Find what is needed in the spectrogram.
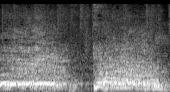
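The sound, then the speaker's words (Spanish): A deep, loud roar like a big cat's, in two long rumbling surges split by a brief dip, with no other sound over it. “Y siente el rugido.”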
